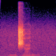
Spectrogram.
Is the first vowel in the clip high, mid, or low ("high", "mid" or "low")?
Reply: low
